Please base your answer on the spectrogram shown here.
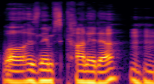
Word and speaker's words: Kaneda: And even in the original dub, they were like Canada. It's like Canada the whole time. And you're like, well, his name's Kaneda.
